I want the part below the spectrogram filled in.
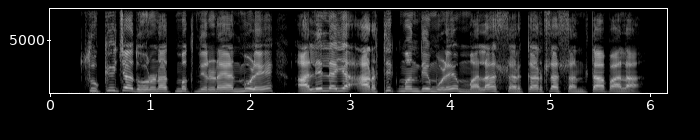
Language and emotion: Marathi, angry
